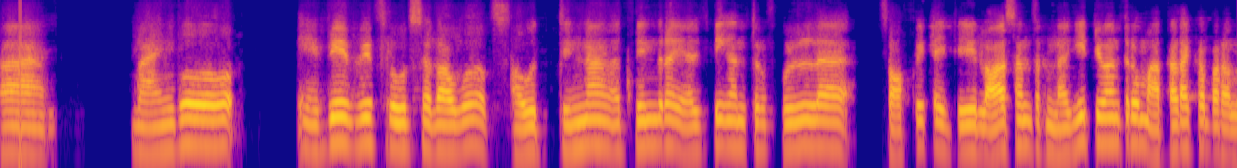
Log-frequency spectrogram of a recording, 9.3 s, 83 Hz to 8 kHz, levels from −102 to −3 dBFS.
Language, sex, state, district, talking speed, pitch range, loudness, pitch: Kannada, male, Karnataka, Dharwad, 105 wpm, 135-155 Hz, -21 LUFS, 145 Hz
